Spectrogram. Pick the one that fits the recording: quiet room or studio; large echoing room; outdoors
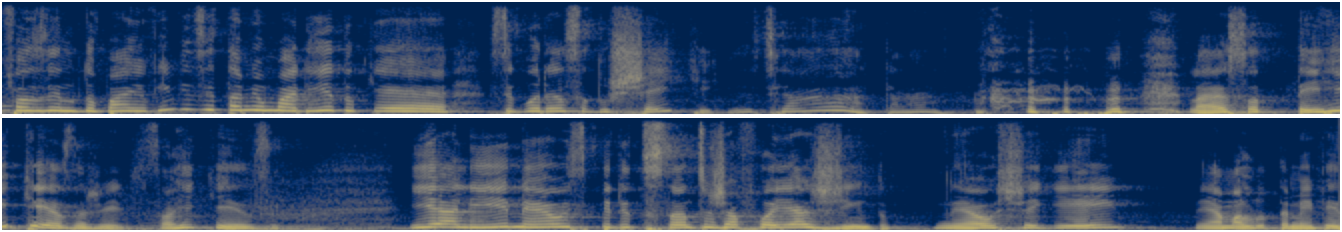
large echoing room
